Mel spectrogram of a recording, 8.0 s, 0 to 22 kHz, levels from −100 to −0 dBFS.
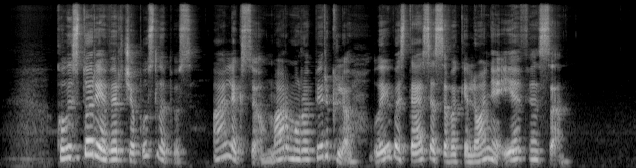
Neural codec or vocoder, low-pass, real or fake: none; 19.8 kHz; real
